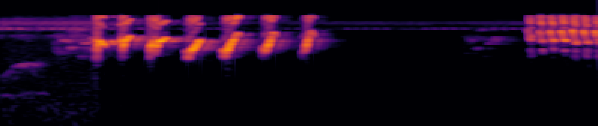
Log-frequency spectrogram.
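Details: White-rumped shama master song for training: a series of sharp rising whistled upslurs, a pause, then a fast high buzzy rattle begins.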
